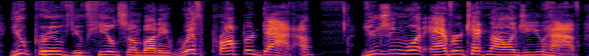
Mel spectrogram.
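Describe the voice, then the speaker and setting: Higher-pitched, animated man presenting. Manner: opinionated, blunt, emphatic. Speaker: instructor and video presenter. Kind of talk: informal instructional monologue.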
